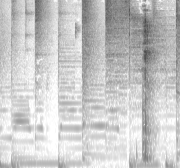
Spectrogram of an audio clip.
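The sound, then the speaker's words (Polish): A charging pig grunts and snorts several times in quick succession, harsh, loud bursts with short gaps between them, and no voices over it. “Czy to jest szarża? Tak, to jest szarża tego świniaka.”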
